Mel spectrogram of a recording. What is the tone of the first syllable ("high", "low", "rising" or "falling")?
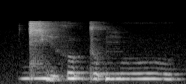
falling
